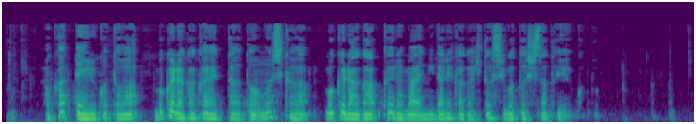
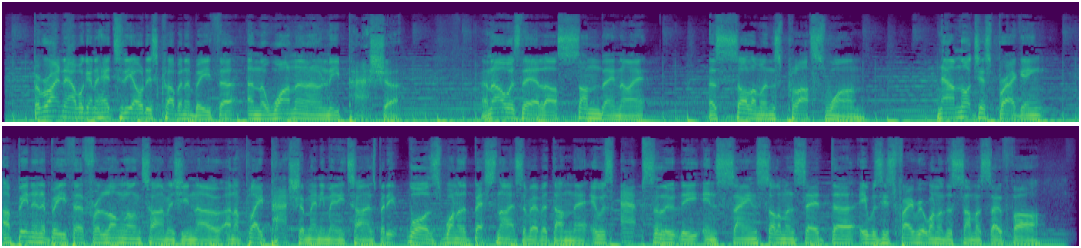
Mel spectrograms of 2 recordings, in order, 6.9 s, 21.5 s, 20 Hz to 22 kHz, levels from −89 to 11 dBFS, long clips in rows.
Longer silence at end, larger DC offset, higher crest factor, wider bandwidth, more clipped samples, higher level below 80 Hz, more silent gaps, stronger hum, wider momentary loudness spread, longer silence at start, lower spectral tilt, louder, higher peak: first, 1 s vs 0.15 s; neither; first, 20 dB vs 14 dB; second, 11.5 kHz vs 15.5 kHz; neither; second, -46 dBFS vs -22 dBFS; neither; neither; about the same, 7 LU vs 5 LU; about the same, 0.05 s vs 0.05 s; about the same, -5.5 dB/octave vs -4.5 dB/octave; second, -25 LUFS vs -17 LUFS; second, -6 dBFS vs -2 dBFS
